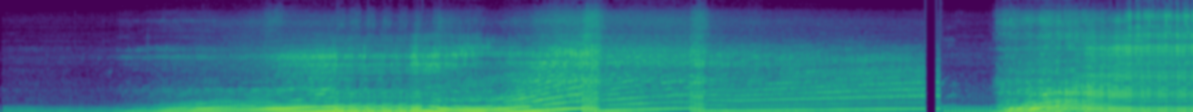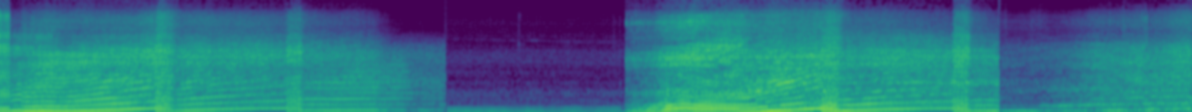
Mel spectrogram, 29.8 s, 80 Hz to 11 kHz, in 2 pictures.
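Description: Mercedes-AMG A45's turbocharged four-cylinder engine through an aftermarket performance exhaust, accelerating hard through the gears three times. The pitch climbs and then drops at each upshift with a short sharp crack. A few seconds in there is a rapid stutter while the revs dip and climb back.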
